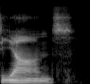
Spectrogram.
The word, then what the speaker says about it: Jans: Is it Chris Johns or Jans with a soft J? I believe it's Jans.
